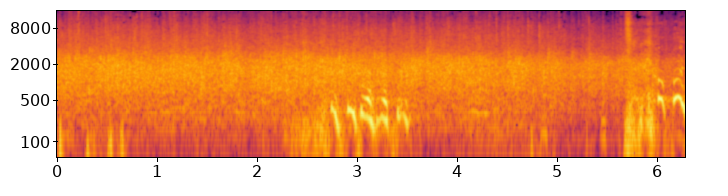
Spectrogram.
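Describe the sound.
Sustained audience applause at a stage event in Krefeld, a dense wash of clapping that stays steady throughout, with brief voices and cheers rising over it near the middle and end.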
